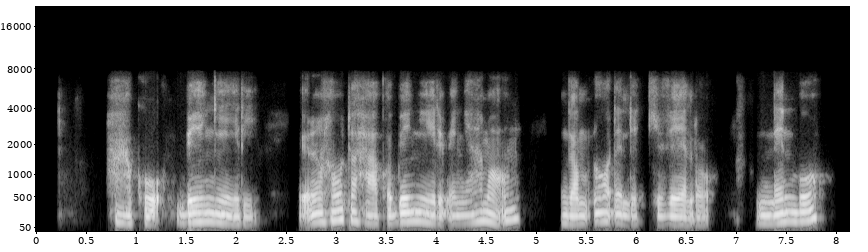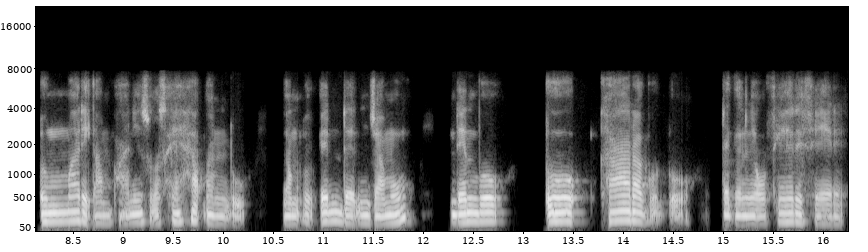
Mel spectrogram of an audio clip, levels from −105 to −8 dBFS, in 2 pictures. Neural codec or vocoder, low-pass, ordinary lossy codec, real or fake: codec, 16 kHz, 4 kbps, X-Codec, HuBERT features, trained on balanced general audio; 7.2 kHz; Opus, 32 kbps; fake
